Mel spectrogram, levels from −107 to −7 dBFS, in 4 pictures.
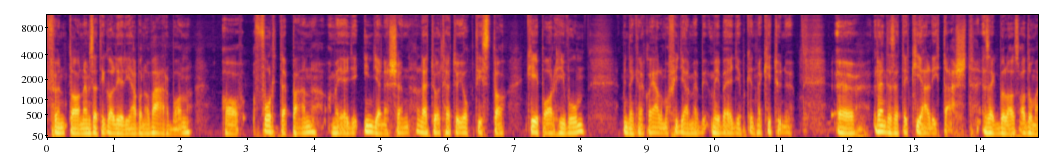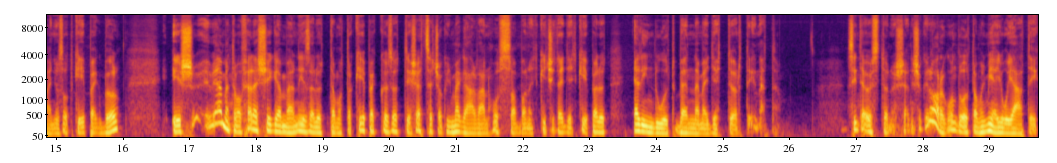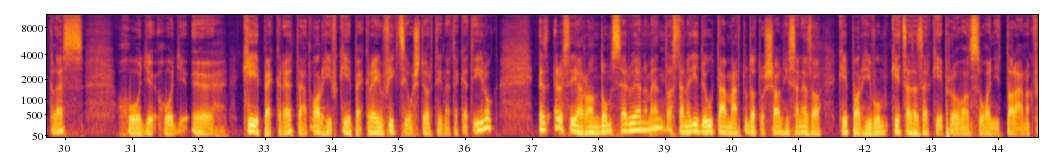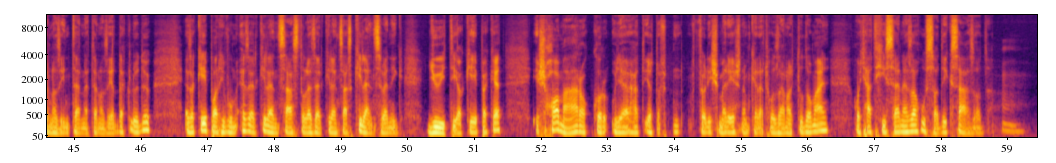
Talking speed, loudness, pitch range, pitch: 130 wpm, -17 LUFS, 95-120 Hz, 105 Hz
